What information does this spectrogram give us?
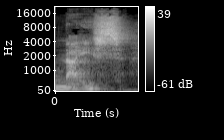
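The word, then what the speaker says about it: gneiss: And this is an example of a rock called nice, which is spelled with a G, G N E I S S. Two S's at the end.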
